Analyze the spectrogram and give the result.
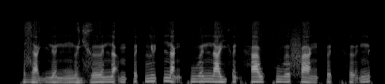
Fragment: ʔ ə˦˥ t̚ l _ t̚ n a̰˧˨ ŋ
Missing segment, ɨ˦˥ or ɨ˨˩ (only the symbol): ɨ˦˥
